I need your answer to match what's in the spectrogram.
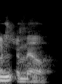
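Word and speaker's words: béchamel: Yeah, bechamel.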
